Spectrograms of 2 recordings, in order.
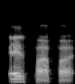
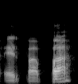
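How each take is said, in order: First: "papa" stressed on the first pa; stress on first syllable. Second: "papá" stressed on the final pá; stress on last syllable. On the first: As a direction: say "el papa" as PA-pa, falling after. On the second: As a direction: say "el papá" as pa-PÁ, lifting at the end. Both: Shown as a demonstration. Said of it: "a note on pronunciation".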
